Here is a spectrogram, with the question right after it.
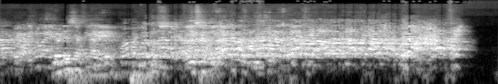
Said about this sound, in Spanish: Bueno, este fue el abucheo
